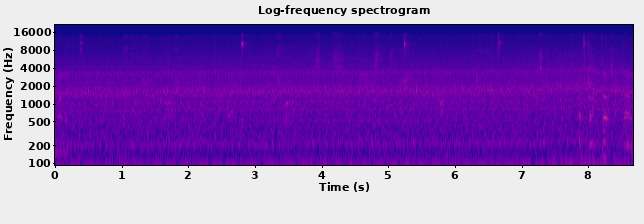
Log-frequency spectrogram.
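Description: A tractor's engine in the driving game My Summer Car revs up steadily and holds a loud, continuous, low rumble throughout, with no break in the drone.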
